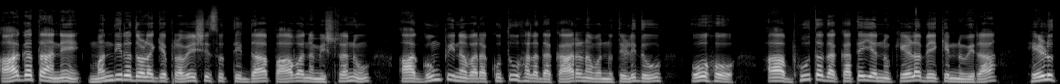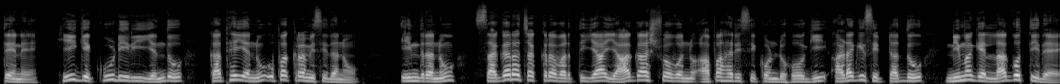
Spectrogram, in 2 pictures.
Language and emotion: Kannada, neutral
